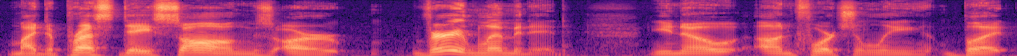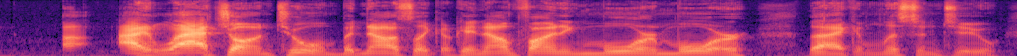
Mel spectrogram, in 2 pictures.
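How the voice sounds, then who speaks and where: A man's voice: medium pitch, moderate pace, sharp tone, no echo. A man hosting a podcast in casual conversation, talking in an emphatic, slangy way with frequent swearing. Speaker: podcast host. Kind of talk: casual chat.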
